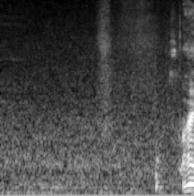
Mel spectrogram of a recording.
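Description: Loose guitar strings rattle and scrape as they are handled.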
